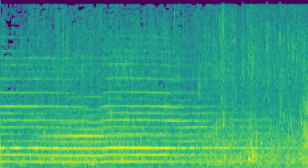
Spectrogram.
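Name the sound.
harmonica being played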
